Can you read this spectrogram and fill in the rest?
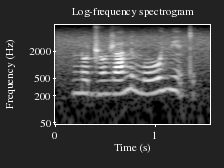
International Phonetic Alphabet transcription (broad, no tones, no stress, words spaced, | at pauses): noɖ͡ʐõʐa nɵŋoː vʲẽt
